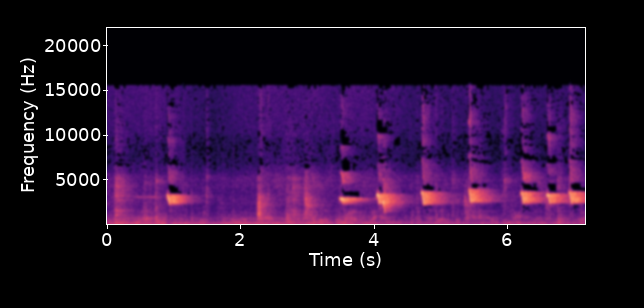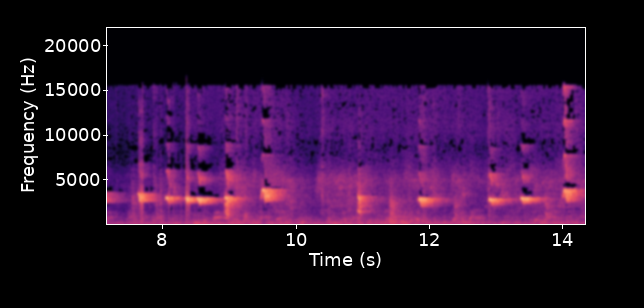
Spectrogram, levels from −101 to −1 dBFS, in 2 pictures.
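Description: Processor overload crackle runs from 1.15 to 1.93 s and 7.66 to 8.41 s: missed deadlines on roughly 5 ms buffers skip dozens of chunks, producing gritty tearing.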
